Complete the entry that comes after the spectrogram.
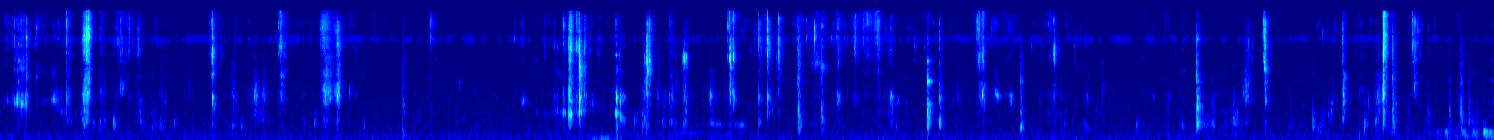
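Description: A person biting and chewing meat off the bone, close to the microphone: irregular crunches and clicks with short quiet gaps between bites.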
